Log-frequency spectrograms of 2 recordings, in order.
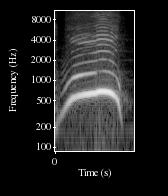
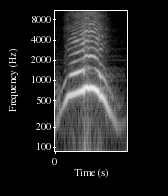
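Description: First: The shout is quieter. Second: The shout is louder.

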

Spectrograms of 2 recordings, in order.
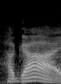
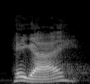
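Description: First: The stress is on the last syllable. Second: The stress is on the first syllable. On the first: This is the Hebrew way of saying it. "with the Hebrew way of putting the accent on the end syllable" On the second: This is the usual American way of saying it. "if you're an American"

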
